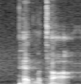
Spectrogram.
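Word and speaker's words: passe-temps: or purred long temps that's pronounced here in Grenada Padma tah okay hey guess what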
